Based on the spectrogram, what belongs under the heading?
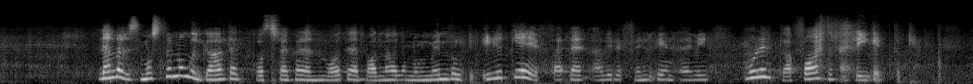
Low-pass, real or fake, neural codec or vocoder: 10.8 kHz; fake; codec, 16 kHz in and 24 kHz out, 0.9 kbps, LongCat-Audio-Codec, fine tuned four codebook decoder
